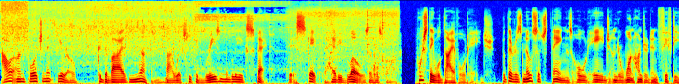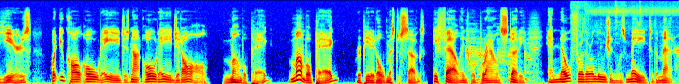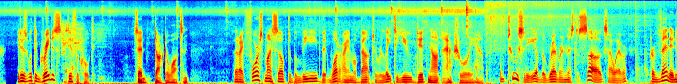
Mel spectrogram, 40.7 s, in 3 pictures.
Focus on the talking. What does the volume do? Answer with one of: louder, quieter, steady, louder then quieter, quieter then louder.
steady.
